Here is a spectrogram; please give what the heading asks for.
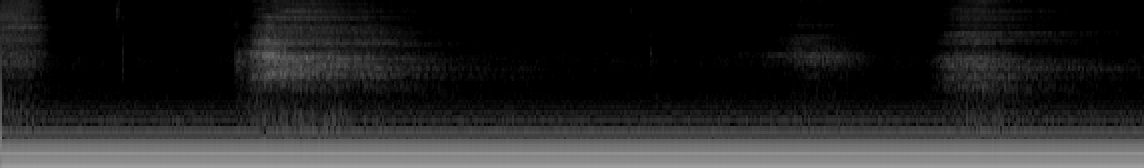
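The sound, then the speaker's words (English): Deep breaths drawn in during a group prayer, heard as a few long, soft, airy rushes of breath separated by quiet pauses, with no talk. “we're going to take our breaths, just take a big old deep breath in.”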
